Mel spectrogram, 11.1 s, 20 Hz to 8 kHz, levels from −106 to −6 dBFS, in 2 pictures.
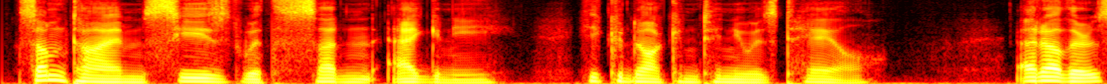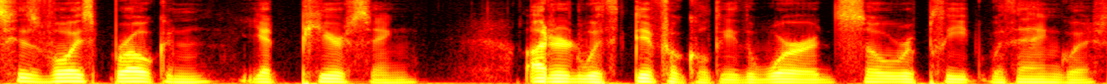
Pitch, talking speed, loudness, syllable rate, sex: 105 Hz, 145 wpm, -20 LUFS, 5.1 syllables/s, male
